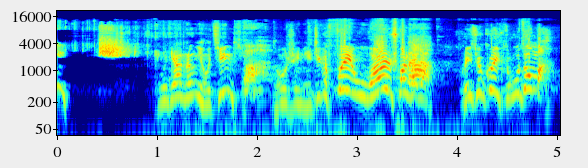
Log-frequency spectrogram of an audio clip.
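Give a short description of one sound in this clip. A man speaks loudly and sternly.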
